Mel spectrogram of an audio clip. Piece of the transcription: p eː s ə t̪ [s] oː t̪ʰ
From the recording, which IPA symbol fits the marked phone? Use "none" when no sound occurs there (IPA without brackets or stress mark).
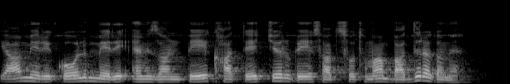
s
